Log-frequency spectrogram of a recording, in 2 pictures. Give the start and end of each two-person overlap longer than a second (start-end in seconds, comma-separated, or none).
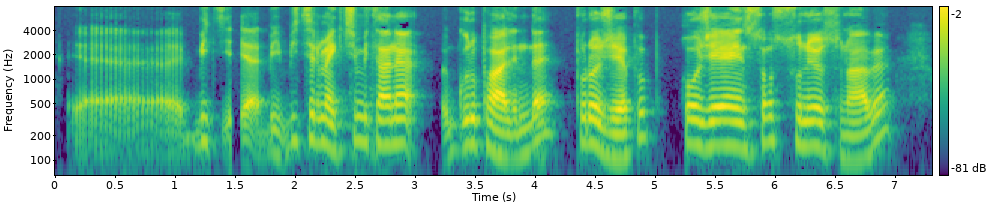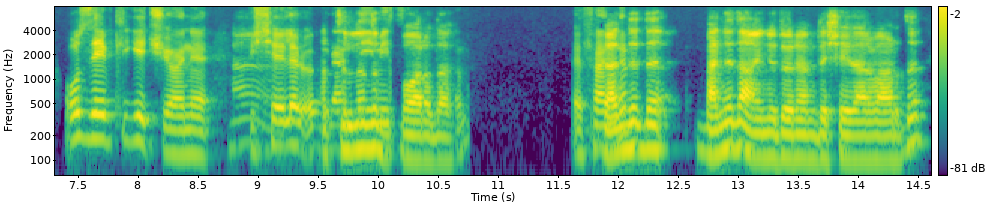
8.8-10.2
